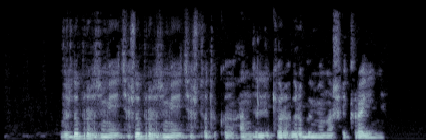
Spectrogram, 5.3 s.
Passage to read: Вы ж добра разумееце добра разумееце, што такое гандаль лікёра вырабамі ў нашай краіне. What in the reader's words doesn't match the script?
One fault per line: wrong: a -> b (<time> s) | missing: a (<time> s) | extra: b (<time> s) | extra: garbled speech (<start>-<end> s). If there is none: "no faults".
no faults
